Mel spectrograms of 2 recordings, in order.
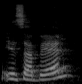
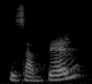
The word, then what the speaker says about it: Isabel: Isabel ends in a consonant other than N or S. Isabel, last syllable.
